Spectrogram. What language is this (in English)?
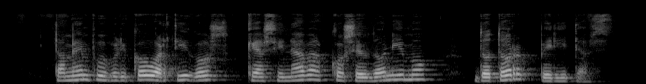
Galician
